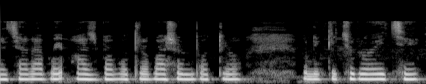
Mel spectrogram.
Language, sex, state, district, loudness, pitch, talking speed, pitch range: Bengali, female, Tripura, West Tripura, -13 LUFS, 240 Hz, 100 wpm, 240-245 Hz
